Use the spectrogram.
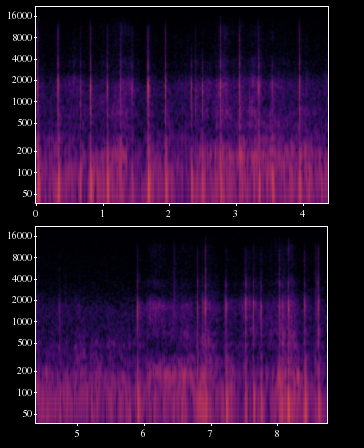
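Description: Long pointed nails tap and scratch on the paper cover of a large, thin paperback coloring book. Sharp, dry taps with a bright click come in irregular bursts over a soft, low scratching rustle, with a quieter stretch of scratching in the middle.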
